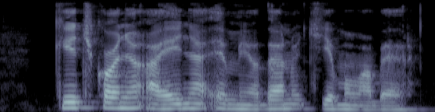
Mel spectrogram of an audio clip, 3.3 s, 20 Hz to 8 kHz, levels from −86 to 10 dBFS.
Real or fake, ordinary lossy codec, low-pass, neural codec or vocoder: real; none; 7.2 kHz; none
